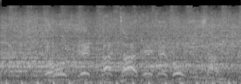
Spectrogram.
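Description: Live worship band music with a busy, pulsing low beat and electric guitar, and a man's voice vocalizing over it through the microphone.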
